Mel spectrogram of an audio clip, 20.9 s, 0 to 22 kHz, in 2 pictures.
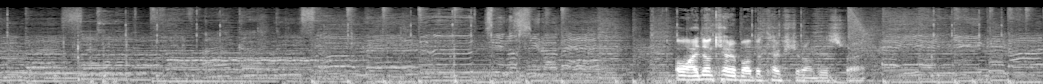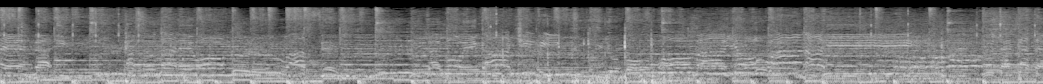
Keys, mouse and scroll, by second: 0.0 right click, 0.3 ctrl+x, 0.6 a, 0.9 ctrl+t, 1.1 a, 3.9 alt+z, 12.2 ctrl+Tab, 13.3 c, 15.8 ctrl+x, 16.0 a, 16.3 ctrl+t, 16.7 a, 16.9 ctrl+t, 17.7 a, 18.2 ctrl+Tab, 20.5 Tab.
